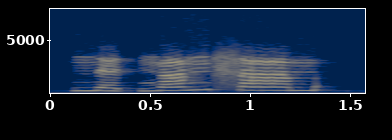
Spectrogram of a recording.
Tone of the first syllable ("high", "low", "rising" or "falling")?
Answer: low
